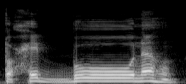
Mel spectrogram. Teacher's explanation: بو واو مدہ ہے، 1 الف کی مقدار کے برابر کھینچ کر پڑھیں گے. میم ساکن کے بعد واو آئے اظہار شفوی ہوگا.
